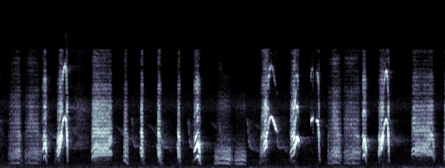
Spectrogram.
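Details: Long-tailed shrike singing the varied 'toet toet' song used to coax other shrikes into song, a dense, nonstop stream of harsh rasping notes mixed with quick high whistled slurs and clicks.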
